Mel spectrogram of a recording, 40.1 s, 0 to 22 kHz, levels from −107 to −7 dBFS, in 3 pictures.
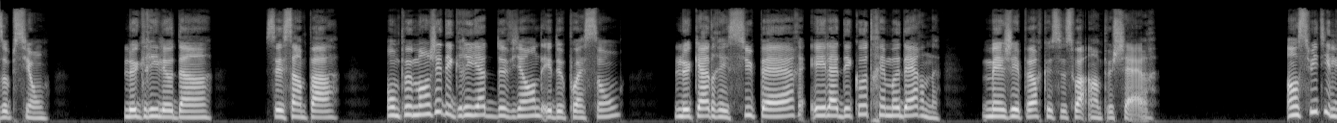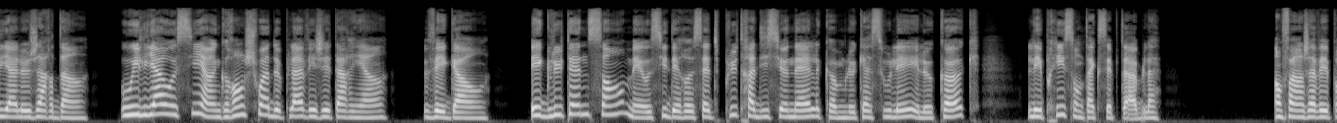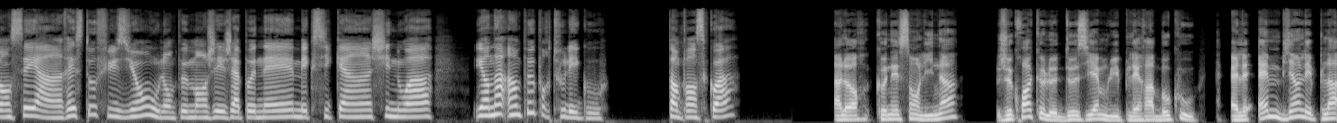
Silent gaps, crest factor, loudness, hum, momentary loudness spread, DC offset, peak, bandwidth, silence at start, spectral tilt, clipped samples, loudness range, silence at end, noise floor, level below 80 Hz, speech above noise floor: none; 20 dB; -27 LUFS; none; 8 LU; under 0.1%; -8 dBFS; 16.5 kHz; 0 s; -4.5 dB/octave; under 0.1%; 4 LU; 0 s; -81 dBFS; -66 dBFS; 55 dB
